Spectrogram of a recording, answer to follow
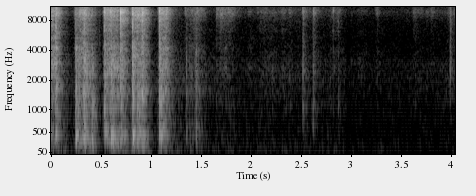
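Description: A quick run of small plastic clicks and knocks in the first second and a half as a portable blender bottle is handled by its cap.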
